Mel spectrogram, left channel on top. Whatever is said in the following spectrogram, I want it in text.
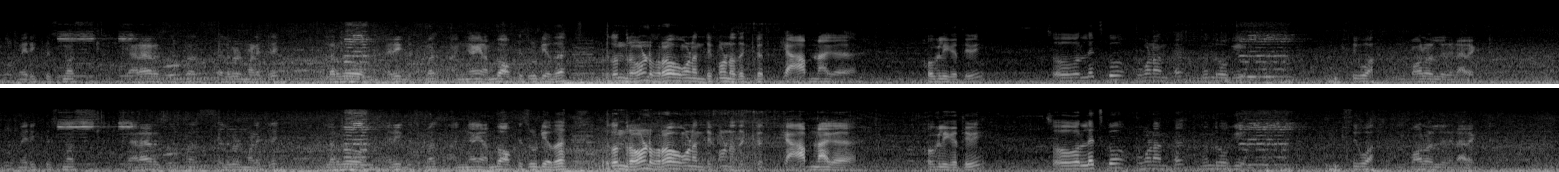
ಮೇರಿ ಕ್ರಿಸ್ಮಸ್. ಯಾರ್ಯಾರು ಕ್ರಿಸ್ಮಸ್ ಸೆಲೆಬ್ರೇಟ್ ಮಾಡಿದ್ರಿ ಎಲ್ಲರಿಗೂ ಮೇರಿ ಕ್ರಿಸ್ಮಸ್. ಹಂಗಾಗಿ ನಮ್ಮದು ಆಫೀಸ್ ಡ್ಯೂಟಿ ಅದ, ಅದಕ್ಕೊಂದು ರೌಂಡ್ ಹೊರ ಹೋಗೋಣ ಅಂತ ತಿಳ್ಕೊಂಡು ಅದಕ್ಕೆ ಕ್ಯಾಬ್ನಾಗ ಹೋಗ್ಲಿಕತ್ತೀವಿ. ಸೊ ಲೆಟ್ಸ್ ಗೋ, ಹೋಗೋಣ ಅಂತ. ಮುಂದೆ ಹೋಗಿ ಸಿಗುವ ಈ ಮಾಲಲ್ಲಿ ಡೈರೆಕ್ಟ್.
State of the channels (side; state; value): both; normal; correlation 0.62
